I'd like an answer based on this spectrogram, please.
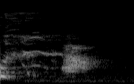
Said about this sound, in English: Can you hear my dog? Yes, I can.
